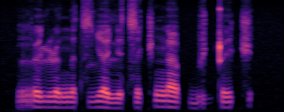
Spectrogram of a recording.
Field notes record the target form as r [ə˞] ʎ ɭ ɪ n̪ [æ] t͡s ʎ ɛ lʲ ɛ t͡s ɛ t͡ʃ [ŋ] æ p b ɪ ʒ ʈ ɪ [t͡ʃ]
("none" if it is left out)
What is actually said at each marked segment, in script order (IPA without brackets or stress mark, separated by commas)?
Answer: ə˞, ɛ, ŋ, t͡ʃ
